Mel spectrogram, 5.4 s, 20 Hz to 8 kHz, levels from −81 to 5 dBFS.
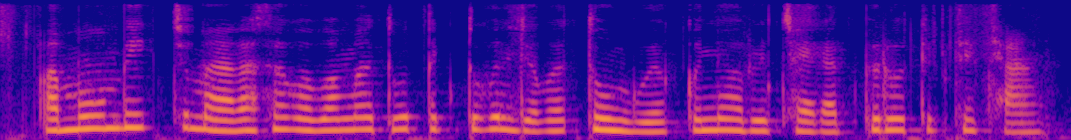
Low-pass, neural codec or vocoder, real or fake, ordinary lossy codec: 7.2 kHz; codec, 16 kHz, 2 kbps, X-Codec, HuBERT features, trained on balanced general audio; fake; AAC, 32 kbps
